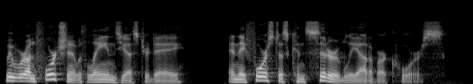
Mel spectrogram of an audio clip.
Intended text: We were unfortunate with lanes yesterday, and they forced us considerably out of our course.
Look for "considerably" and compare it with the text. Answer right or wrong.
right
